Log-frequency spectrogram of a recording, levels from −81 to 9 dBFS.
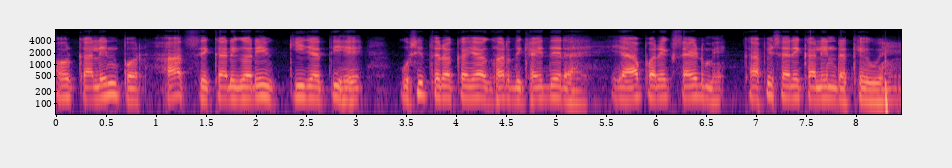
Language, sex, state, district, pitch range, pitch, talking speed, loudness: Hindi, male, Odisha, Malkangiri, 125-140 Hz, 135 Hz, 205 wpm, -16 LUFS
